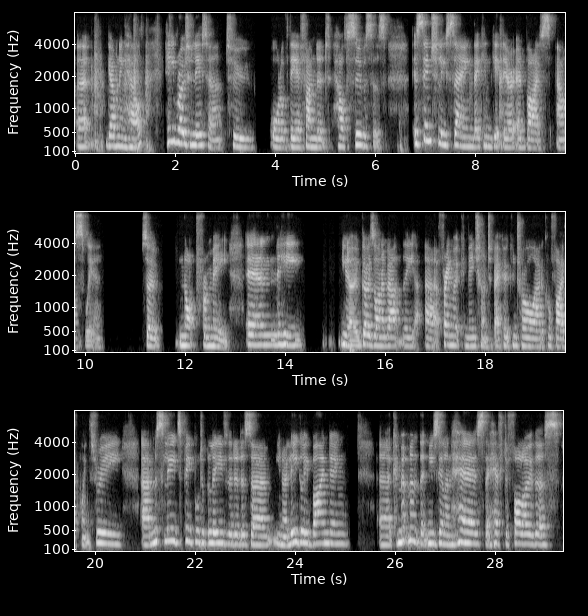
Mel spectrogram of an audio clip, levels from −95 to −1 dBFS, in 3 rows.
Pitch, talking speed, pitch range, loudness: 205 Hz, 135 wpm, 185-230 Hz, -19 LUFS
